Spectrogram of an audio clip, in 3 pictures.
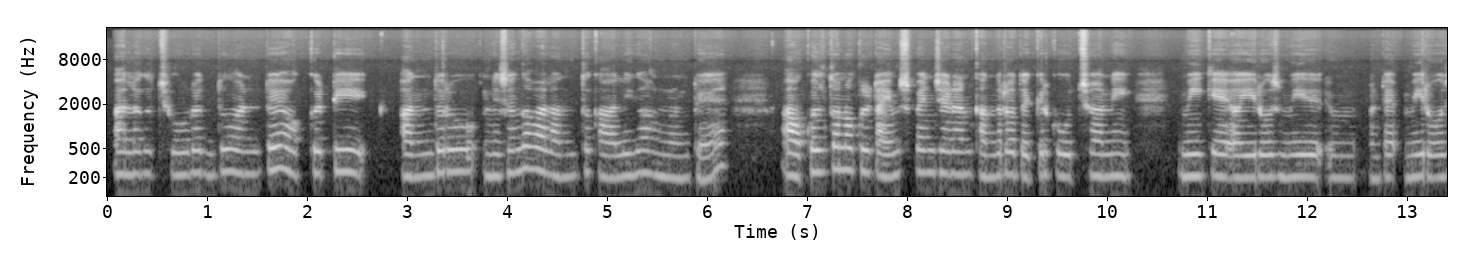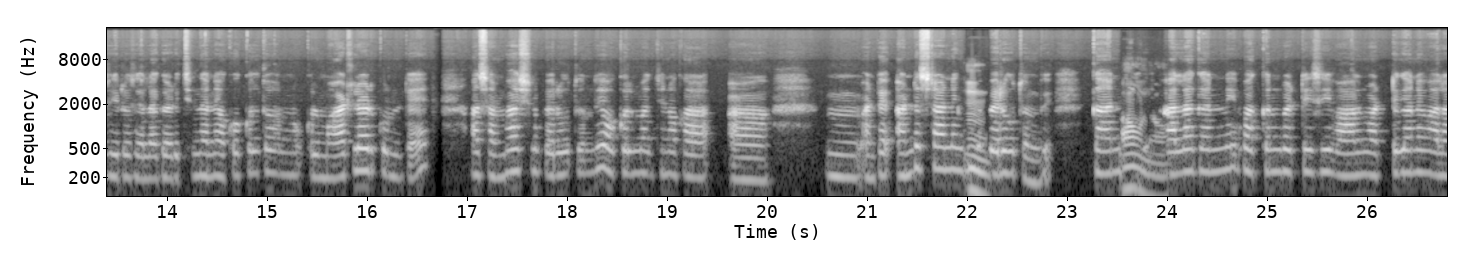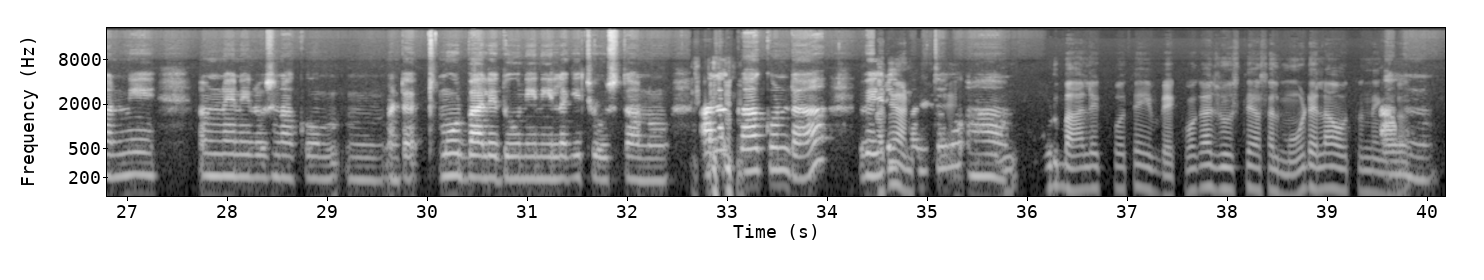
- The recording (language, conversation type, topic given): Telugu, podcast, మీ ఇంట్లో సాంకేతిక పరికరాలు వాడని ప్రాంతాన్ని ఏర్పాటు చేస్తే కుటుంబ సభ్యుల మధ్య దూరం ఎలా మారుతుంది?
- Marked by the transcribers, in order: static; tapping; in English: "టైమ్ స్పెండ్"; in English: "అండర్స్టాండింగ్"; distorted speech; lip smack; in English: "మూడ్"; chuckle; in English: "మూడ్"; in English: "మూడ్"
